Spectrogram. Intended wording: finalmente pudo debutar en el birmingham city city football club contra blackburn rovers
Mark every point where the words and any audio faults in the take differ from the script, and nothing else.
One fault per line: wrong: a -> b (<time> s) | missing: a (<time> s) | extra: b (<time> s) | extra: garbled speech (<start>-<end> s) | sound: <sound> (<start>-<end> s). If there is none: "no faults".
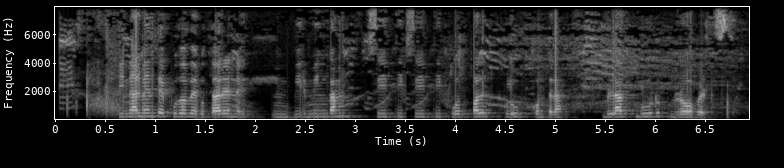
no faults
